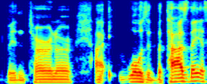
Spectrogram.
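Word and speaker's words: Bitadze: Batazde?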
